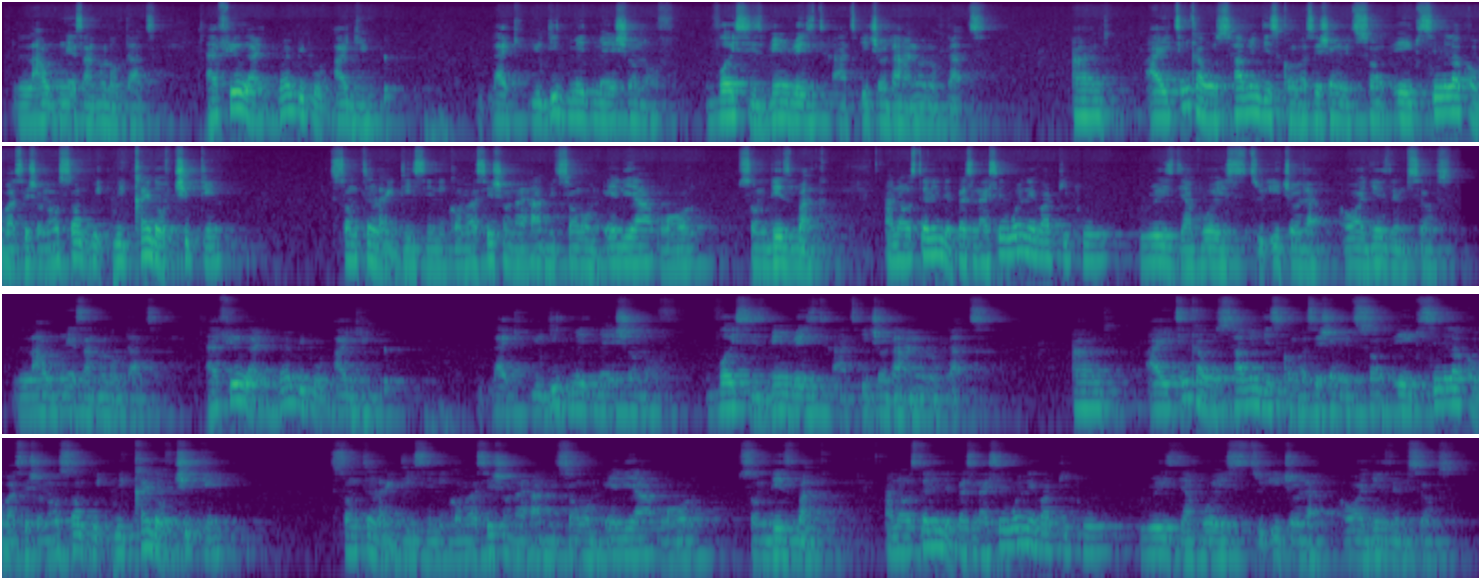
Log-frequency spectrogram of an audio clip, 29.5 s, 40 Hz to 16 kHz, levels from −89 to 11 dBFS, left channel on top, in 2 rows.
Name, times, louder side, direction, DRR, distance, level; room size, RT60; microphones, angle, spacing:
voice 1, 0.1-1.5 2.0-3.9 4.9-6.7 7.0-9.8 10.7-11.1 11.4-17.0 18.1-21.7 22.1-22.9 23.6-25.8 26.1-29.3, left 8 dB, 75° left, 14 dB, 0.3 m, -35 dB
6.8 x 2.7 x 5.6 m, 1.2 s
head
